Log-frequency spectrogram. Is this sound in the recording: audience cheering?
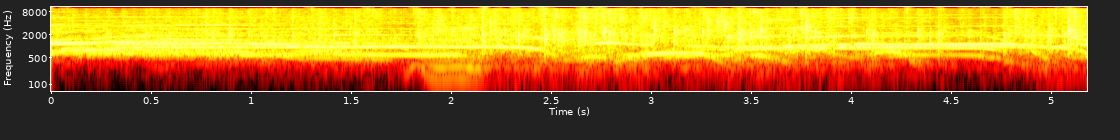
yes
